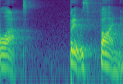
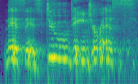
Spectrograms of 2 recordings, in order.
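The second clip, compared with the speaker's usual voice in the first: slow, a bit louder, fretful; nervous sheep; 4 semitones higher, 5 dB louder, slower than usual. Acted. Sheep refusing to climb on, anxious and slow. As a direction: say it like a worried sheep.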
